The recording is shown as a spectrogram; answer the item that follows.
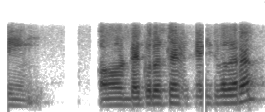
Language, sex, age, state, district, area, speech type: Hindi, male, 30-45, Rajasthan, Jaipur, urban, conversation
